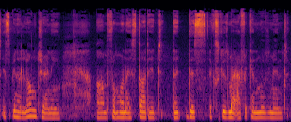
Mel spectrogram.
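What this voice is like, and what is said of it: Tired, slightly stuttering voice. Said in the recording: “Forgive me if I'm stuttering or if my voice is kind of different. I'm very tired”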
